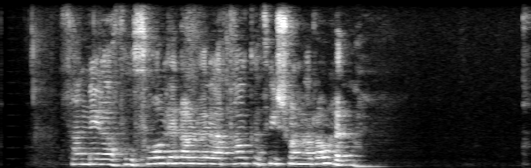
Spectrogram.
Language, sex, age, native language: Icelandic, female, 60-69, Icelandic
